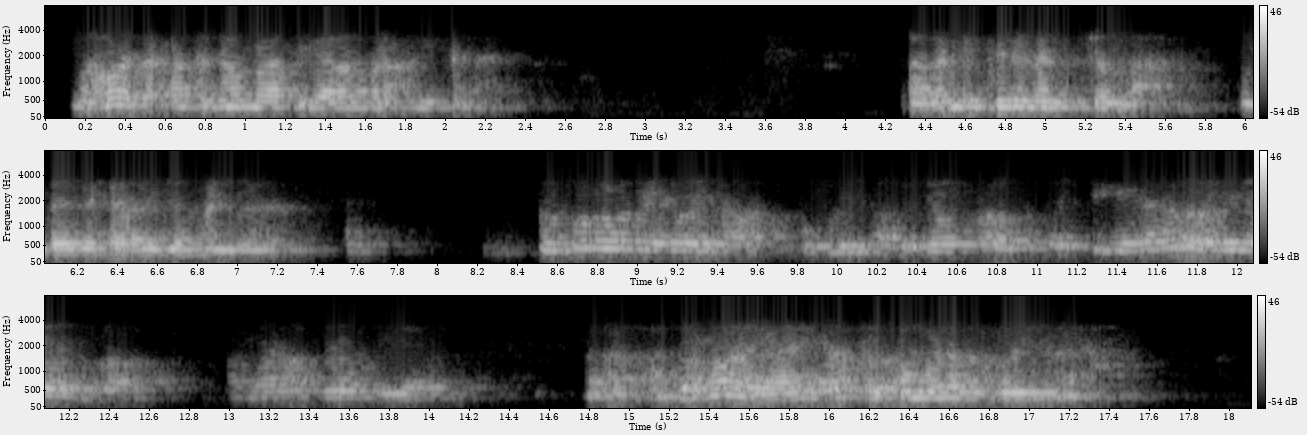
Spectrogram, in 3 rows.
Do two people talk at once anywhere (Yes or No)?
Yes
